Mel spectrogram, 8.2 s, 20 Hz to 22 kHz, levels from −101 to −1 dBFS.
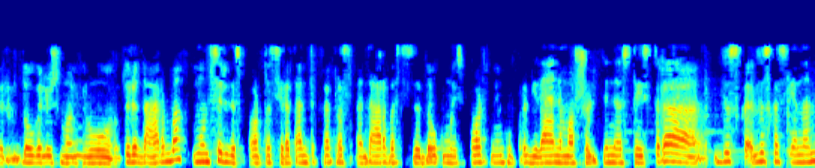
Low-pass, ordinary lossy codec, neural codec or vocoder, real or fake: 7.2 kHz; MP3, 32 kbps; vocoder, 44.1 kHz, 128 mel bands, Pupu-Vocoder; fake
